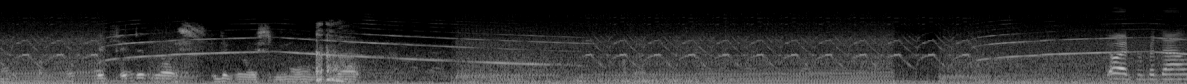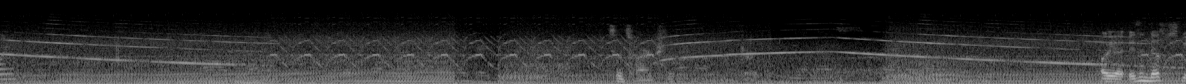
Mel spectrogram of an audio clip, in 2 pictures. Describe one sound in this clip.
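A police siren wails, rising and slowly falling again and again.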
